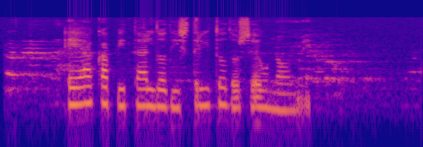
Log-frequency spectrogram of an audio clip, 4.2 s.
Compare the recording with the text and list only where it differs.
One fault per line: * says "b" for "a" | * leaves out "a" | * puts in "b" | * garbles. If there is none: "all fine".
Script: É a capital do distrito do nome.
* puts in "seu"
